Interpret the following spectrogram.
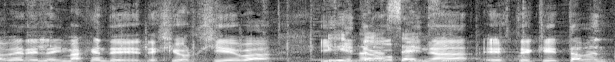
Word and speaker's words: Georgieva: negociación y yo georgieva hay que pronunciarla como corresponde georgieva es la titular no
